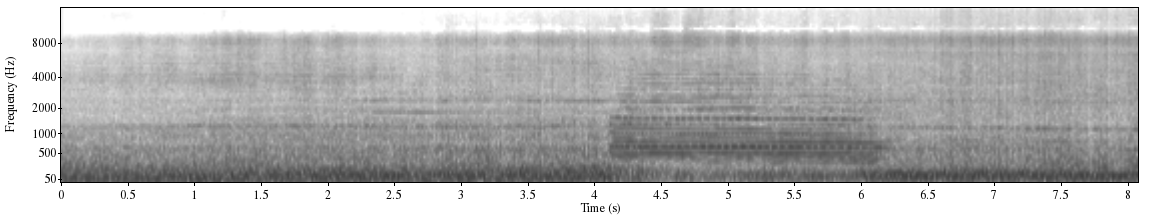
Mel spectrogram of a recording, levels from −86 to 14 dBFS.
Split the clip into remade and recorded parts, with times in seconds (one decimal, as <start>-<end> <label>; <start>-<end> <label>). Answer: 0.0-8.1 recorded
